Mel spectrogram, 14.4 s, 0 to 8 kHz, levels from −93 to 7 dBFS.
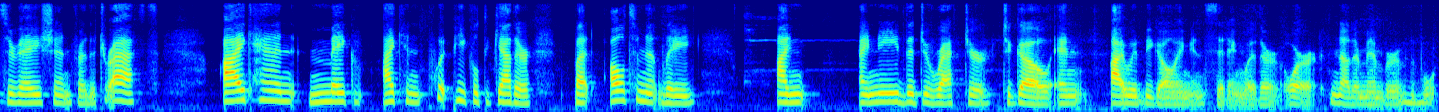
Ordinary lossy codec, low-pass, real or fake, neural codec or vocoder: Opus, 64 kbps; 7.2 kHz; fake; codec, 16 kHz in and 24 kHz out, 1 kbps, XY-Tokenizer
